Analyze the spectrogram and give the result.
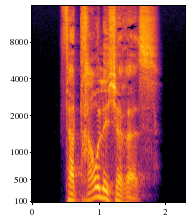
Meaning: strong/mixed nominative/accusative neuter singular comparative degree of vertraulich
- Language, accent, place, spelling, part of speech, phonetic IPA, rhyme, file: German, Germany, Berlin, vertraulicheres, adjective, [fɛɐ̯ˈtʁaʊ̯lɪçəʁəs], -aʊ̯lɪçəʁəs, De-vertraulicheres.ogg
